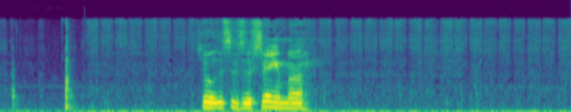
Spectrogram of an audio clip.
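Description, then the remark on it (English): A paper towel rubs steadily across the rosewood of an American Fender guitar, wiping away excess oil with a soft, continuous scratchy hiss. A sharp knock sounds early on, and a person speaks briefly over the rubbing. “So just put it on, it'll go on wet, and then let the wood just soak as much as it can and take the rest off with a paper towel.”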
